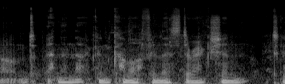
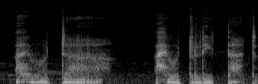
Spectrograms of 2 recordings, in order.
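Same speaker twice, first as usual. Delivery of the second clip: put-on simple elderly man voice with Danish accent. Retelling a documentary scene, quoting the drummer's dad: imitating an old Danish man. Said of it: "old Danish guy with".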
